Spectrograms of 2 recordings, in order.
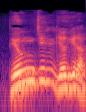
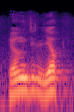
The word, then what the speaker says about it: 병질역: 우리는 이것을 가지고 병질역이라 그래요. 병질역. 발음을 역이라고 불러가지고 이 214부수 가운데 하나죠.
